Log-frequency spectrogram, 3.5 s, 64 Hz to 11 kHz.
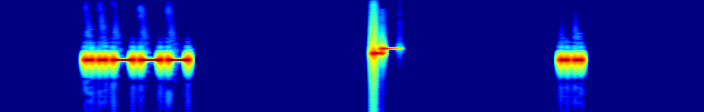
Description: Morse code, heard as a keyed tone, about 35 wpm, 700 Hz. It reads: 2 I
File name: Single-Letter-Number-35wpm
